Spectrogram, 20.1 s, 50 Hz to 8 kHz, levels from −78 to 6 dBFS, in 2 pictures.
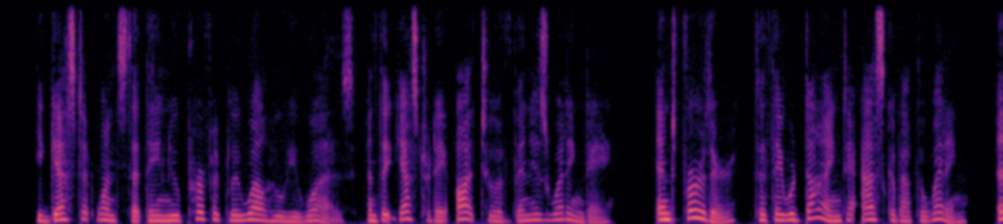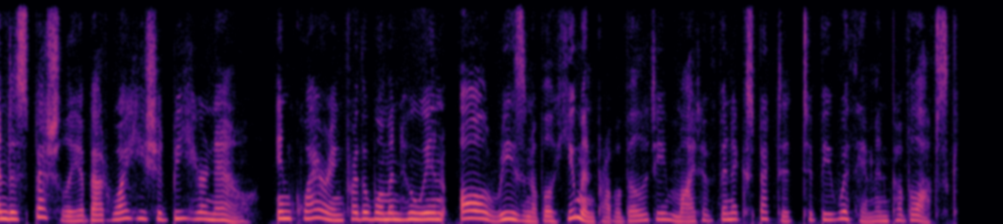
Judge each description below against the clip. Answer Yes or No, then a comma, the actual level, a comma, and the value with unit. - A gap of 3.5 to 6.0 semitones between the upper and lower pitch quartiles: Yes, average, 5.0 semitones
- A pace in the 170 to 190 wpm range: Yes, average, 185 wpm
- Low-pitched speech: No, high, 200 Hz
